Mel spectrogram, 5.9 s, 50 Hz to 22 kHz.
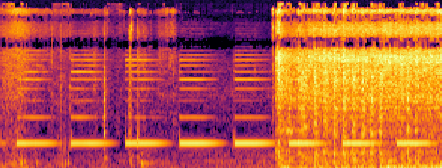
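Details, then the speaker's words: Porsche 944 S2 with intermittent hard start; after cranking chimes the engine catches and runs lumpy and uneven as if on one cylinder, no response to throttle, sometimes catches and pops off. "It's like it's on one cylinder. Giving it throttle right now, nothing happens."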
